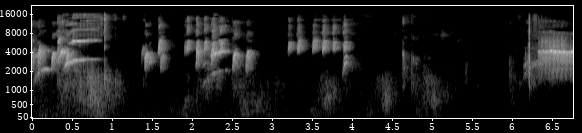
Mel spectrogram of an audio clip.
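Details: European goldfinch singing: quick bursts of bright, twittering and tinkling high notes with short slurred whistles, separated by brief pauses and ending in a sharp buzzy phrase.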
